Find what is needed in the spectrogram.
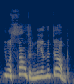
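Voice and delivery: high-pitched indignant complaint; heated quarrel voice, way up high; outraged accusation. Acted. Quarrel, accusing the other officer.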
